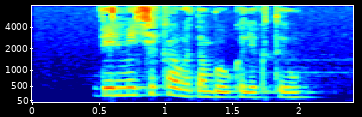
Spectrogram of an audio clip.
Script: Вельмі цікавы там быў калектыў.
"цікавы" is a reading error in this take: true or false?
false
